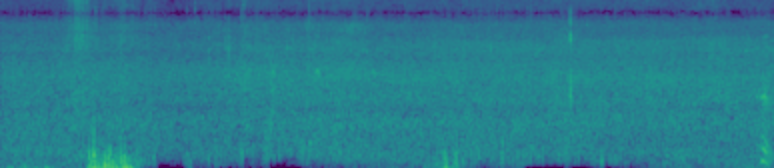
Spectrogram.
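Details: Wind noise and gusts on a clifftop coastal walk in autumn, with faint surf and no clear animal calls.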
